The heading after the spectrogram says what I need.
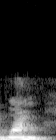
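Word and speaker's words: one: एन मत लगा दीजिएगा आपको उसका प्रोनाउंस देखना है वन वन जब आप बोलते हैं तो यह साउंड निकलता है w1 राइट तो डब् क्या है डब्लू तो कॉन्सोनेंट है कॉन्सोनेंट है तो इसके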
